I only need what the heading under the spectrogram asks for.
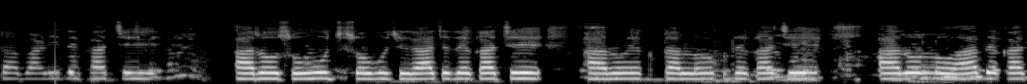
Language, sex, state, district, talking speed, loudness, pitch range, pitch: Bengali, male, West Bengal, Purulia, 105 wpm, -13 LUFS, 260-270 Hz, 265 Hz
